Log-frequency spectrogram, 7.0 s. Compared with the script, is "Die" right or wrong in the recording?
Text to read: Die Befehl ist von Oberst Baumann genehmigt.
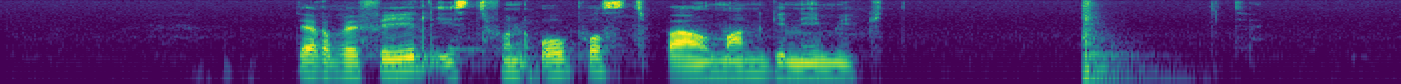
wrong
